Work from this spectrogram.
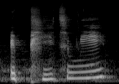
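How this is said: The T in the middle is a crisp T. "the British version"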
